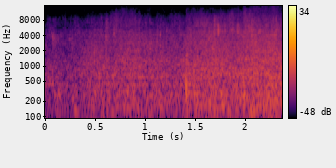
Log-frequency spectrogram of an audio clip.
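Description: shower water running

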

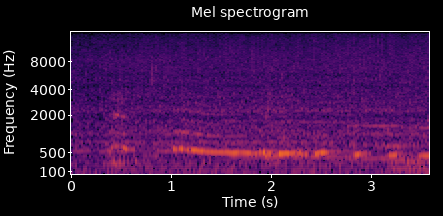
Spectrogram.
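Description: shower water running

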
